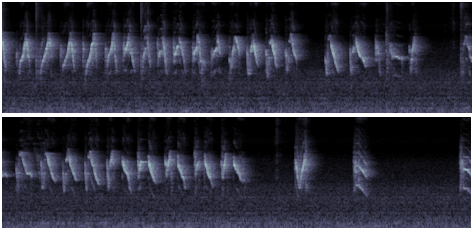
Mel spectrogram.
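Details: Javan white-eye in long 'nembak' lure song used to trigger singing: rapid trains of high descending chirps, roughly four to five per second, in three bursts, trailing off into a few isolated notes.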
